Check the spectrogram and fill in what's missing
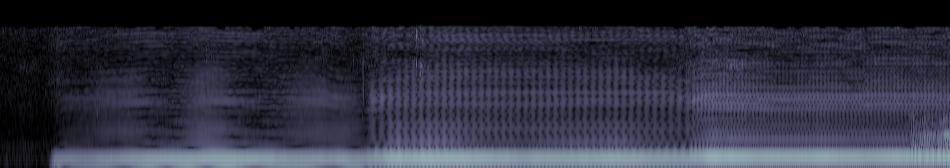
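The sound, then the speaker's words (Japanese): A high-end vibrator, switched on and held against the palm of a hand, buzzes strongly with a loud, steady low hum, stepping up in pitch twice as its intensity changes. No voices are heard. “すごい、聞こえますかこれ、振動やばい、うわすご。”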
